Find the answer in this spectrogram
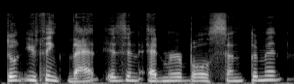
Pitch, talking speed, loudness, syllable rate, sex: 170 Hz, 165 wpm, -19 LUFS, 4.9 syllables/s, male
